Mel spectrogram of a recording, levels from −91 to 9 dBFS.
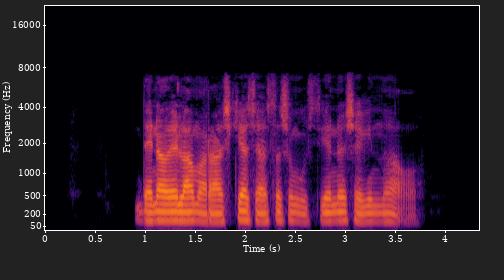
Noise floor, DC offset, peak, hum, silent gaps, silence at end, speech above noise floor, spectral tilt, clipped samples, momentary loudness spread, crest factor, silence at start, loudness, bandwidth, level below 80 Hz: -85 dBFS; under 0.1%; -6 dBFS; none; none; 0.65 s; 62 dB; -6 dB/octave; under 0.1%; 12 LU; 18 dB; 0.9 s; -23 LUFS; 7.4 kHz; -66 dBFS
